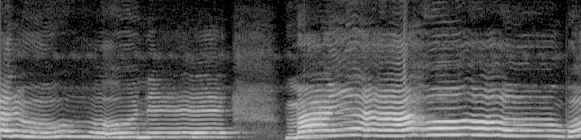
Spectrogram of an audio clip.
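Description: A woman singing unaccompanied, holding long, wavering notes with no clear words, with a short breath break about two seconds in.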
